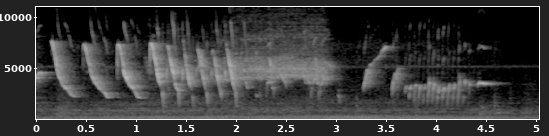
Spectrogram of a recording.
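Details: Canary singing in a long training recording for songbirds: a quick burst of descending whistled notes running into a dense buzzy trill, followed by softer rising chirps and a short warbled phrase.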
